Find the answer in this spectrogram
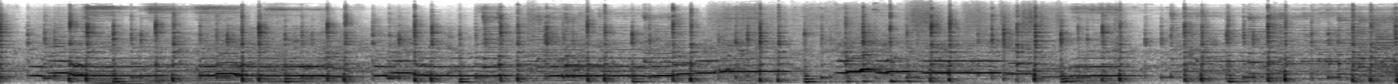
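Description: Bansuri (side-blown bamboo flute) playing a melody of long held notes with slides between them, accompanied by tabla strokes.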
